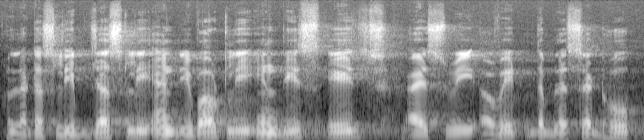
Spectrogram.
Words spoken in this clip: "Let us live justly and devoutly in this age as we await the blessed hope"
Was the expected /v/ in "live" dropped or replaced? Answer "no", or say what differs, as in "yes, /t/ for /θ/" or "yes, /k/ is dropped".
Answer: yes, /p/ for /v/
